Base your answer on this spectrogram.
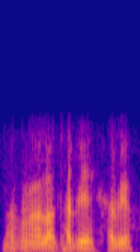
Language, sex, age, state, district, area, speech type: Manipuri, male, 45-60, Manipur, Churachandpur, rural, conversation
